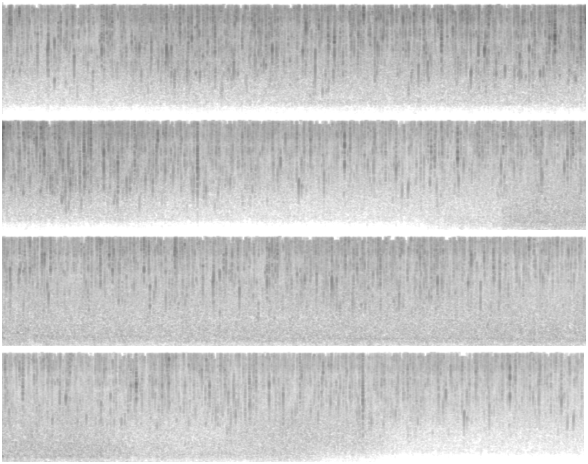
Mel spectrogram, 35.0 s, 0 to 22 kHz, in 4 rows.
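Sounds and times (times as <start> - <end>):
water dripping: 15.5 - 34.8.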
